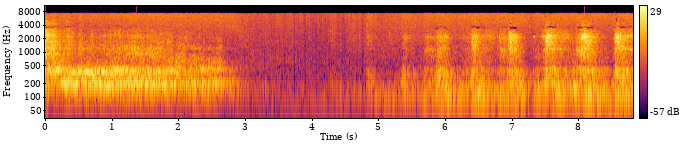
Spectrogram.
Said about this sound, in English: Do you hear that, gang? That's the Terra Express train trying to get up speed on ordinary fuel. Not very speedy, is it?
